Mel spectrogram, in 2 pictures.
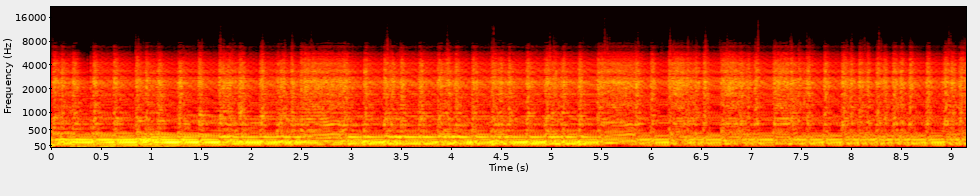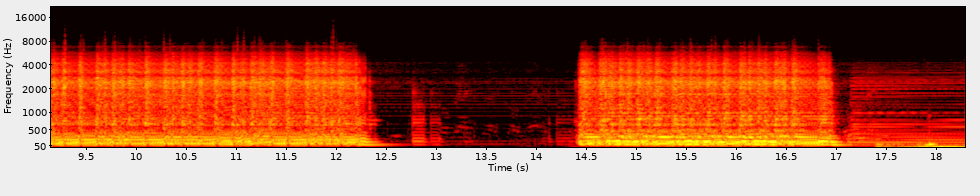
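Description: Explorer-style electric guitar played through an amp, a fast picked riff with many rapid strokes. It cuts off suddenly about twelve seconds in, and after about two seconds of near silence a short burst of the riff returns before dying down near the end.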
